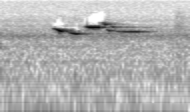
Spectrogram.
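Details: In early spring in northeast Ohio, a meadowlark sings a short phrase of clear, high, slurred whistles that rise and fall over about a second, with a faint background hiss.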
